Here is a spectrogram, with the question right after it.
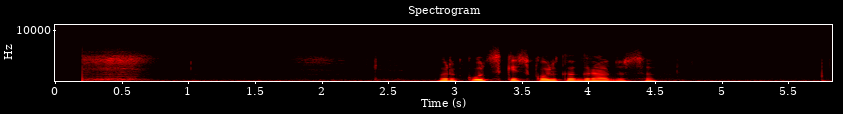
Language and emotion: Russian, neutral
